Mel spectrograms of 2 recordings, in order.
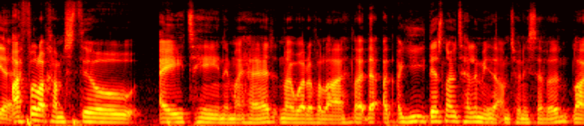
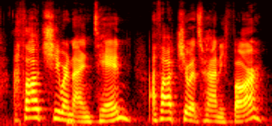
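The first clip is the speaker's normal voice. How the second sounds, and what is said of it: Put-on Northern Irish accent. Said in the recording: “I can't do an Irish accent. I'm doing a Northern Irish accent, actually. ... Go, do a Northern Irish.”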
